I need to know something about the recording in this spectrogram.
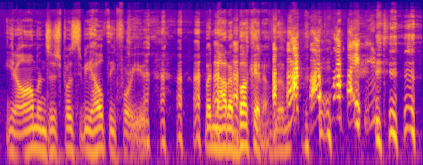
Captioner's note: laughter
